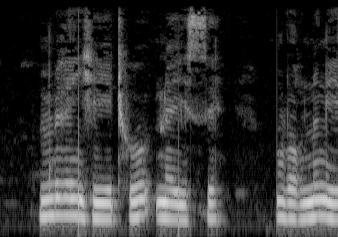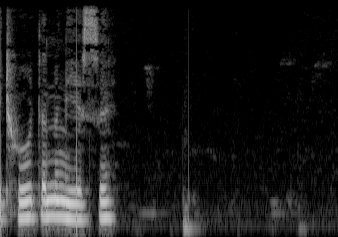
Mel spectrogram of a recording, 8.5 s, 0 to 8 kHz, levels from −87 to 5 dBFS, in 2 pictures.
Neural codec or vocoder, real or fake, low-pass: none; real; 7.2 kHz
